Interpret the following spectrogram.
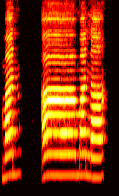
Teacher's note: di mana ada nun mati bertemu dengan huruf hamzah yang berbentuk alif. Maka cara membacanya jelas ya. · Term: izhar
